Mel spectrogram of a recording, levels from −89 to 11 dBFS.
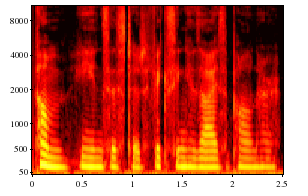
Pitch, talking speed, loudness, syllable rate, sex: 165 Hz, 190 wpm, -19 LUFS, 5.0 syllables/s, female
